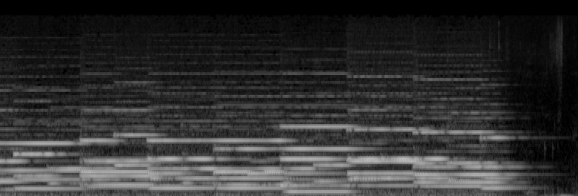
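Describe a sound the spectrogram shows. Electronic keyboard music plays a quick piece.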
